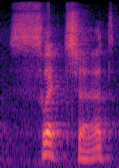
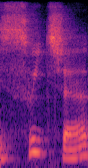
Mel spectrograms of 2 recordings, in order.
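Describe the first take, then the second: First: The first vowel is short, like 'sweat'. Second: The first vowel is long, like 'sweet'. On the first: It means a shirt for sweat. The speaker calls it right. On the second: It means a sugared shirt. The speaker calls it wrong.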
